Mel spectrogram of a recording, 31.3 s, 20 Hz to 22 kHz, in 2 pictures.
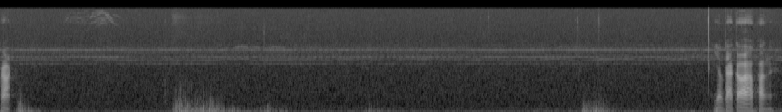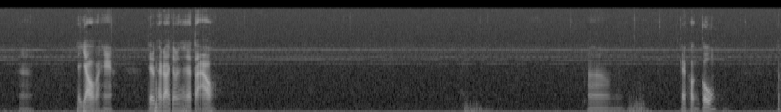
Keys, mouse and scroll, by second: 0.7 middle click, 2.5-2.9 scroll up 1, 2.9 middle click, 5.8 scroll down 1, 6.2 middle click, 7.7-8.1 scroll up 1, 8.1 middle click, 8.5 scroll down 1, 9.0 middle click, 9.6 scroll up 1, 10.0 middle click, 13.5-13.9 scroll down 1, 13.9 middle click, 14.6-15.1 scroll up 1, 15.1 middle click, 15.4-16.6 scroll down 1, 25.1 click, 27.0 middle click, 27.6 shift+middle click, 28.1 scroll up 1, 29.7 middle click, 30.2 shift+middle click, 30.6 scroll up 1.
